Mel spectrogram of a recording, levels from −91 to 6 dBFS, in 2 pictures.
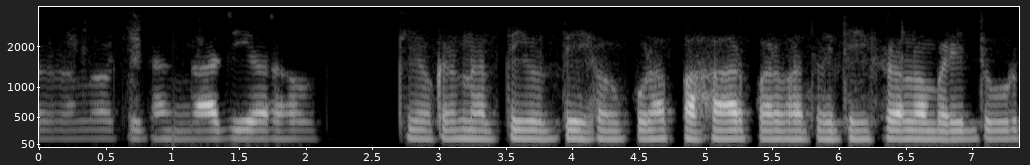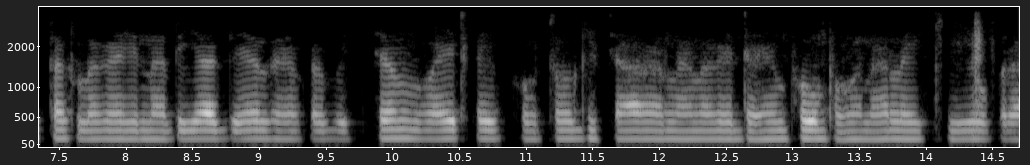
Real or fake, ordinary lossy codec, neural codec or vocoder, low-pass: real; none; none; 3.6 kHz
